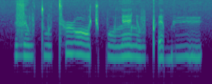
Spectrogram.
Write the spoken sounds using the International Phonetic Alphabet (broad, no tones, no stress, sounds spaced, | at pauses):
z ə v tʷ ɛ l tʰ ɹ ɔː t͡ʃ p o l ɛ l ə v pʼ ɛ b yː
